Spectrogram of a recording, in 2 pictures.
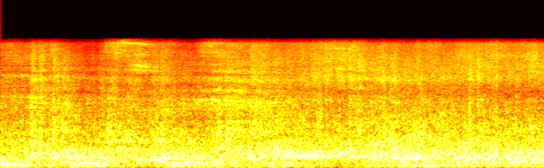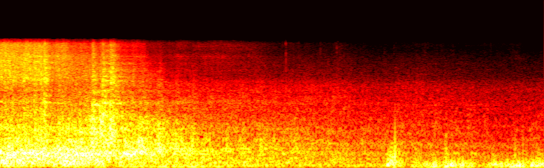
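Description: Double-stack intermodal container freight train rolling past close by, its wheels running loud over the rails. The tail-end locomotive passes about six seconds in, and the noise then fades quickly as the train pulls away.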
